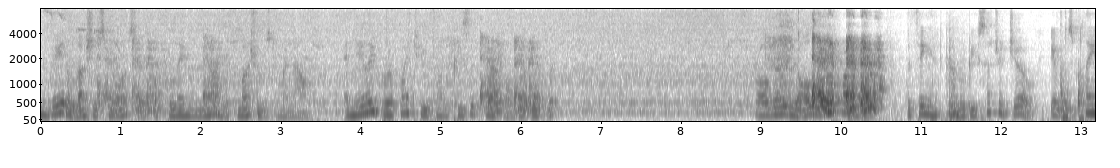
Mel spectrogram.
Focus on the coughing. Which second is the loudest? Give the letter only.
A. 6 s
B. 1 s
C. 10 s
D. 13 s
C.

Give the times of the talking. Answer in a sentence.
The talking can be heard from 0.0 to 6.5 s and from 8.9 to 13.1 s.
